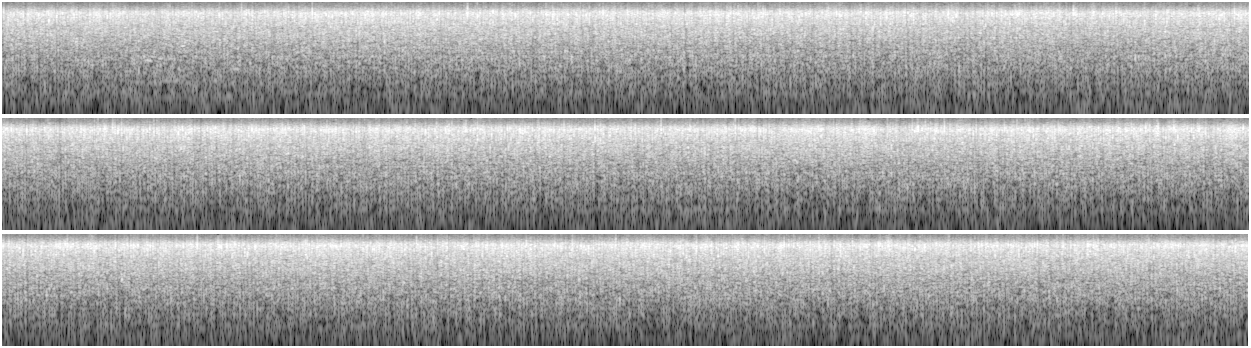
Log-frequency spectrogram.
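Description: Heavy rain falling steadily on tree leaves: a dense, even hiss with no breaks.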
